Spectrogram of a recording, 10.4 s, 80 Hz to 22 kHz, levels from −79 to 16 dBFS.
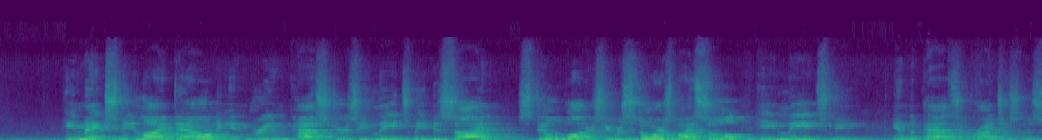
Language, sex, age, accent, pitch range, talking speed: English, male, 40-59, American, 175-215 Hz, 150 wpm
